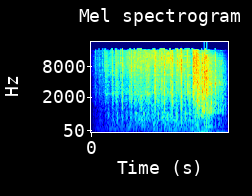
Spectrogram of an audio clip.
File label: gunner reload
